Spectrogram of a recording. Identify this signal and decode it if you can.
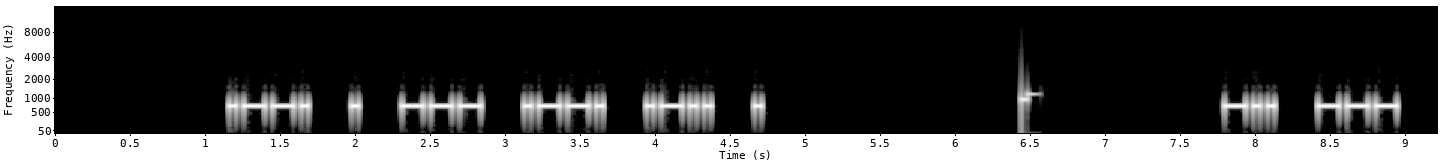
Morse code, heard as a keyed tone, about 25 wpm, spaced as for 18 wpm, 700 Hz. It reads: PEOPLE DO
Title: 2x Character Spacing - Top 200 Words - 25wpm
